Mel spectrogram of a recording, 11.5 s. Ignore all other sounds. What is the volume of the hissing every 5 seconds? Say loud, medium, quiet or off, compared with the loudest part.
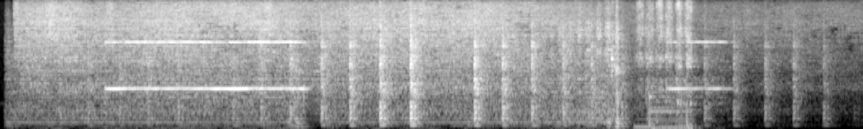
loud, loud, quiet.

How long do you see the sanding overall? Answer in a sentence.
You can hear the sanding for 9 seconds altogether.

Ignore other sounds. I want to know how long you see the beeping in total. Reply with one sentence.
The beeping can be heard for 4 seconds in total.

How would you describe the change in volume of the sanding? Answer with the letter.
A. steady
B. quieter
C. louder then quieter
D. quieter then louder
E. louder
E.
